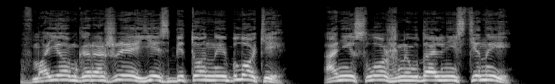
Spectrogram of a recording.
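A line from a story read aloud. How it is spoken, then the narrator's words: Shouting. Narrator (Russian): кричал Колли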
